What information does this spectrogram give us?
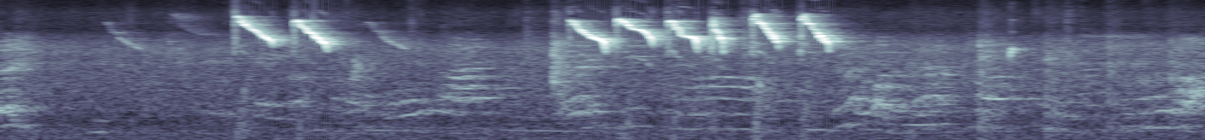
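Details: Oriental white-eye (pleci) learning the dense 'ngalas rapat' song style: sharp, high, down-slurred whistled notes in quick bursts of two and then about six, over softer lower chirping and background murmur.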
